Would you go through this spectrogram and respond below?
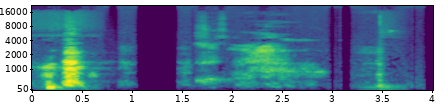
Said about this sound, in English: If anybody hears heavy breathing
